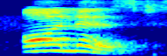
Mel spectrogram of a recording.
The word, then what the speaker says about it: honest: And similarly in case of article an, although the word our, honest, see I am pronouncing, students, our, honest, it starts with H, but the sound of H is silent, and what you are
